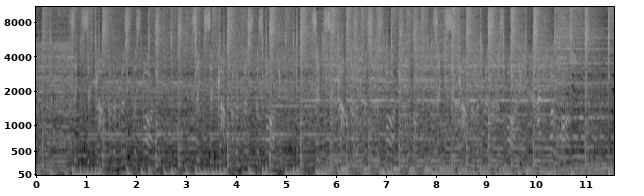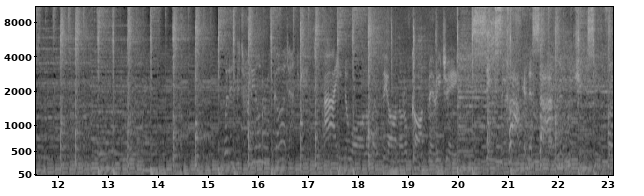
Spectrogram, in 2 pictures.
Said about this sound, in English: So you hear that drum. It's, a, mm-hmm. it's a bit more groovy than what you'd hear on ….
